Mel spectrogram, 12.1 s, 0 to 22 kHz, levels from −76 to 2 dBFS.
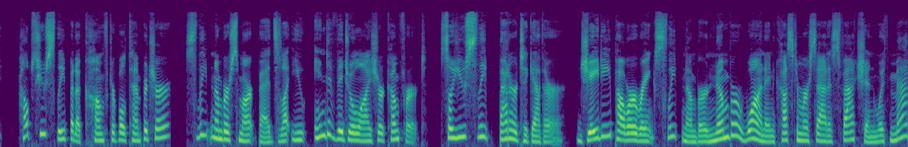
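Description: Nothing here calls for comment: the speech carries on without a single technical fault to point to at any moment.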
